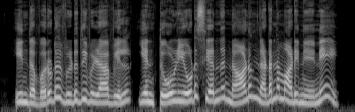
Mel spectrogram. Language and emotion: Tamil, happy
